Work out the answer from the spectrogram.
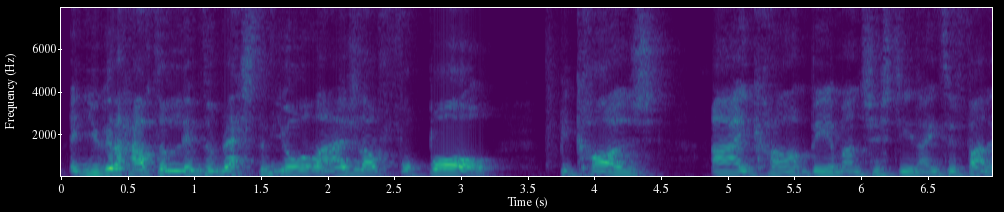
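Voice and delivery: ordinary talk, nothing marked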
